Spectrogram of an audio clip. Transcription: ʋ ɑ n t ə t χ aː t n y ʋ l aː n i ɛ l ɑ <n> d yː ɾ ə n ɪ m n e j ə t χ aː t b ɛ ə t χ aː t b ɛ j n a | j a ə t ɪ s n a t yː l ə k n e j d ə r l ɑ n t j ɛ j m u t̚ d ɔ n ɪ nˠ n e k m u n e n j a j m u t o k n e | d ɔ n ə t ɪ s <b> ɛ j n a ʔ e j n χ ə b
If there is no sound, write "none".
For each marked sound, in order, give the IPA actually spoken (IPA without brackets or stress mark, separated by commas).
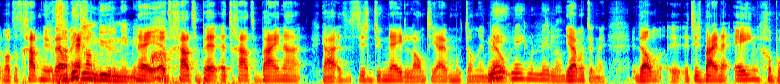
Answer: ŋ, b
